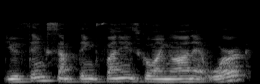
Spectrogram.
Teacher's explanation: Is a yes-no question, so it has rising intonation.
